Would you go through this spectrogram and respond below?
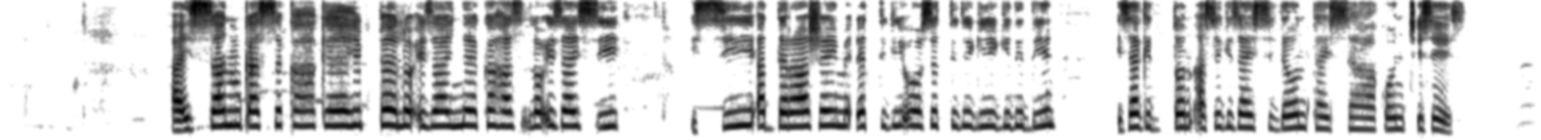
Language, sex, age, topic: Gamo, female, 25-35, government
